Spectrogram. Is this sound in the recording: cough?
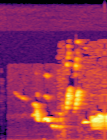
no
